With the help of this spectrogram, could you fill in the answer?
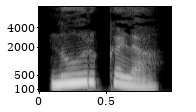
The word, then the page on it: ನೂರ್ಕಳ: nūrkaḷa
